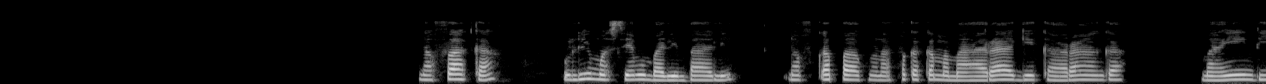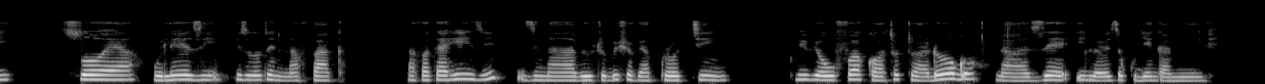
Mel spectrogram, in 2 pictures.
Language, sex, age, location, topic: Swahili, female, 18-24, Dar es Salaam, agriculture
